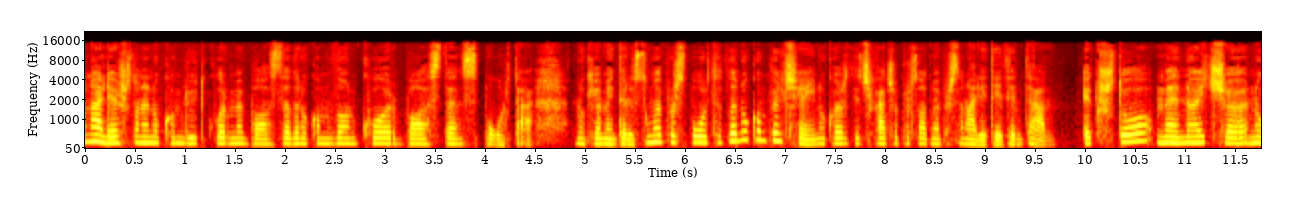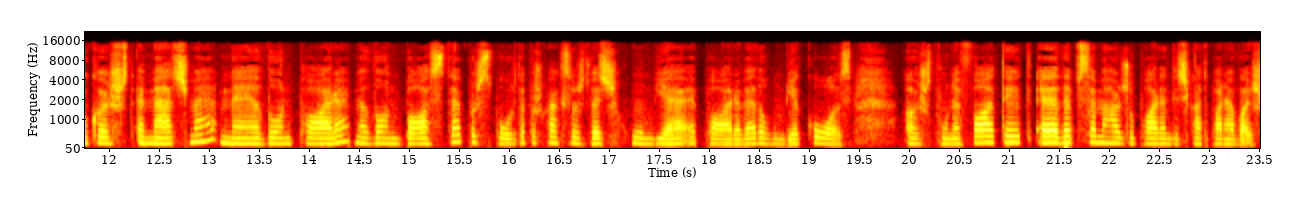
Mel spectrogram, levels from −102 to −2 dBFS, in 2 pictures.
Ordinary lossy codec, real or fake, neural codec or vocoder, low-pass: AAC, 48 kbps; fake; vocoder, 44.1 kHz, 128 mel bands every 512 samples, BigVGAN v2; 14.4 kHz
